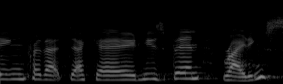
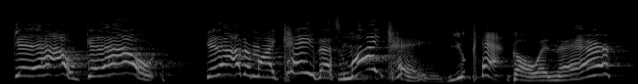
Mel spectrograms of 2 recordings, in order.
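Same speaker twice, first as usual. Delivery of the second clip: furious, loud, high-pitched angry shouting; 7 semitones higher, 5 dB louder than usual. Acting out a man ordering demons out of his cave: angry. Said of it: "angry to see them there".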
